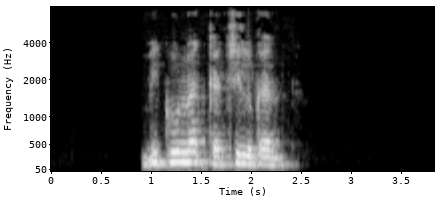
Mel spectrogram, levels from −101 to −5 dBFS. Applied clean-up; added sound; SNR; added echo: none; none; none; none.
